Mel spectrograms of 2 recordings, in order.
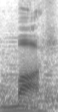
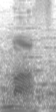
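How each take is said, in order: First: The word ends with a plain T sound. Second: The word ends with a TH sound. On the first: "I would pronounce it mot" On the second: "You would be moth with a TH, like all proper"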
